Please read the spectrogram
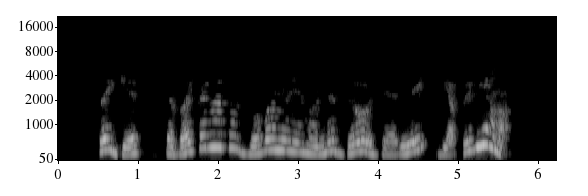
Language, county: Lithuanian, Vilnius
